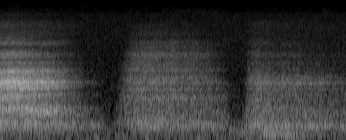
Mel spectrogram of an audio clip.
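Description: Slow, deep breaths during a yoga flow: two long airy exhalations or inhalations pass through the nose and mouth, close and fairly loud, with short pauses between them and no talking.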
